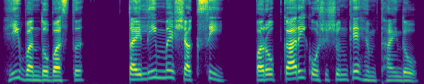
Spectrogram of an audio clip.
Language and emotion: Sindhi, neutral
